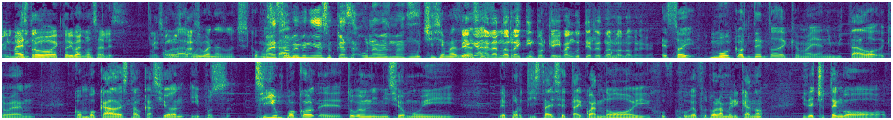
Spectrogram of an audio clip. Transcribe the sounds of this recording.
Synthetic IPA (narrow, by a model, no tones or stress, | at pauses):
ellmaest̪ɾoek̚t̪oɾiβaŋɡo̞nsale̞s | esolammujβwe̞nazno̞t͡ʃe̞̥skomoemaest̪aɾoβjembeniðoas̬ukasaunaβezmasmut͡ʃisimazɣɾasjaðaɾnosrejt̪iŋpoɾkeiβaŋɡut̪jereznololoɣɾeee̞st̪o̞jmujko̞nt̪e̞nt̪o̞ðe̞ke̞me̞aʝanĩmbit̪að̞o̞ðe̞keme̞ajan | ko̞mbo̞kað̞oe̞st̪ao̞kasjo̞nipwes | siumpo̞ko̞et̪uβe̞uninisjo̞muj | ðe̞po̞ɾt̪ist̪aeset̪ajkwand̪oixuɣe̞fut̪̚βo̞lame̞ɾikano̞ | iðeet͡ʃo̞t̪e̞ŋɡo̞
